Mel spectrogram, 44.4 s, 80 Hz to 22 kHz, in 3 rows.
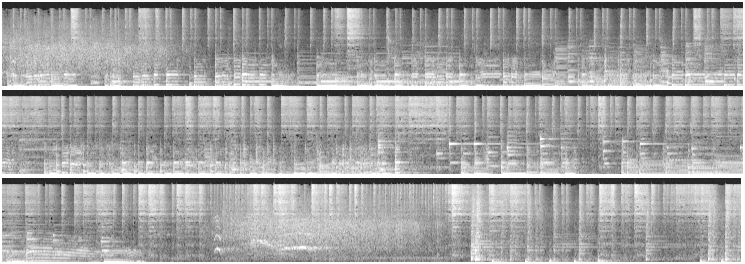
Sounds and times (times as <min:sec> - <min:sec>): Orchestra: 0:00.0 - 0:44.4.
